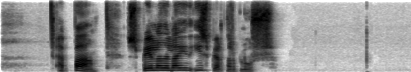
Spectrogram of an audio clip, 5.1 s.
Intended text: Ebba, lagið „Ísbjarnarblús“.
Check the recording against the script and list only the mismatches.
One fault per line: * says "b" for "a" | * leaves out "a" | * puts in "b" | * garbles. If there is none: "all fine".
* puts in "spilaðu"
